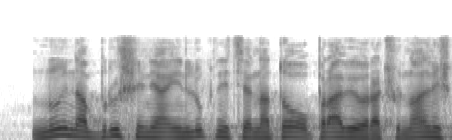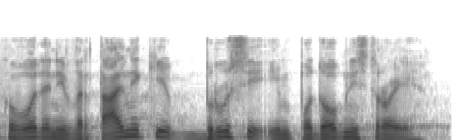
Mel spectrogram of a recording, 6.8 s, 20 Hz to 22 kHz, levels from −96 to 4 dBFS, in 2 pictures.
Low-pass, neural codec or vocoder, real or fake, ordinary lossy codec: 7.2 kHz; codec, 16 kHz, 16 kbps, FunCodec, trained on LibriTTS, 50 frames a second; fake; none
